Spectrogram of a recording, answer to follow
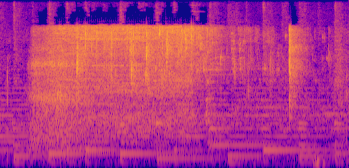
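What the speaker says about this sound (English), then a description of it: "Wash our hands off a little bit." Tap water runs steadily into a sink while hands are rinsed off, a continuous close splashing that lasts the whole stretch with a few louder splats near the end as the flow is disturbed.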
